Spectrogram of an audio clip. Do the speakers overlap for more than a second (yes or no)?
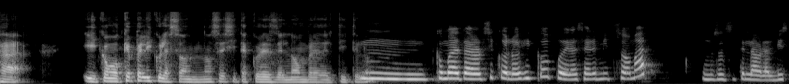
no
